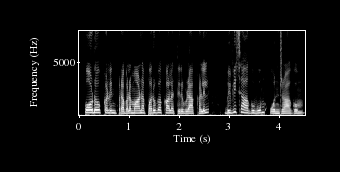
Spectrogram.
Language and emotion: Tamil, neutral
